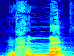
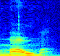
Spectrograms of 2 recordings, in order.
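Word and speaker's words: محمد: del Islam, que es Muhammad, y en la pronunciación en español lo han, podemos decir, deformado a Mahoma, y que no suene tan lindo.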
